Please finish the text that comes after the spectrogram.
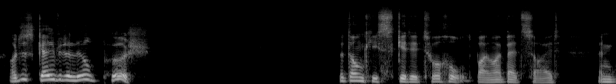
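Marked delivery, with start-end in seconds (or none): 0.1-1.5 high-pitched defensive protest; indignant. A narrator's reading. Larry defending himself to Margot, indignant. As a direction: excuse yourself with injured innocence. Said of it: "said Larry indignantly".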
